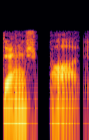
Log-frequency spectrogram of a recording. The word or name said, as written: dashpot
